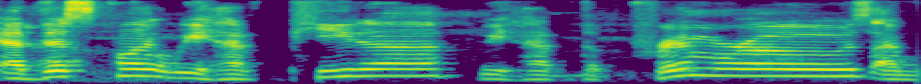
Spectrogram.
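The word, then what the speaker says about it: Peeta: It is pronounced PETA. Yeah, spelled, and but that's the character's name in Hunger Games. It's not Peter, he's PETA.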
